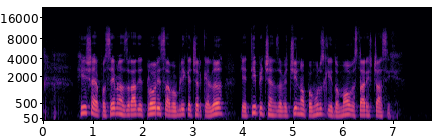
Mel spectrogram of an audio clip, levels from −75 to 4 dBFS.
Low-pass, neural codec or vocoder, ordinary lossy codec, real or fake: 19.8 kHz; none; none; real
